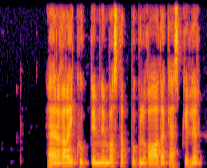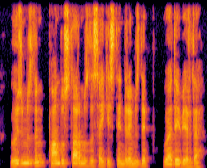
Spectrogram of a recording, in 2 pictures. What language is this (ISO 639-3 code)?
kaz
